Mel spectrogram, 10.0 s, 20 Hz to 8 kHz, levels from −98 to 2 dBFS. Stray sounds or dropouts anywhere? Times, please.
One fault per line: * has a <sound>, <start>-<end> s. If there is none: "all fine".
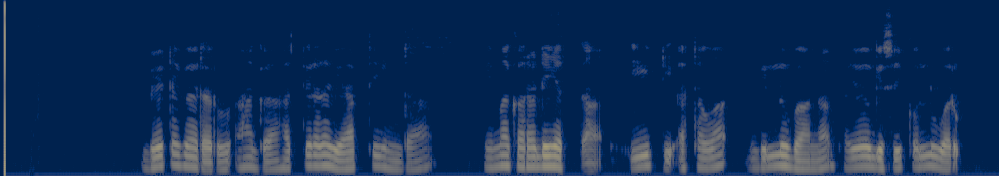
all fine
